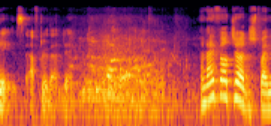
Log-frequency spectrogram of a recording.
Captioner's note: audience laughing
